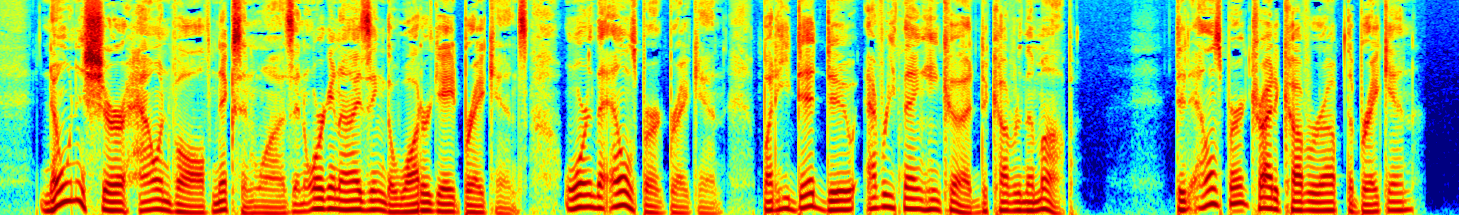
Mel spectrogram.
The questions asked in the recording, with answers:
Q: Did Ellsberg try to cover up the break-in?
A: No, Ellsberg didn't try to cover up the break-in.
